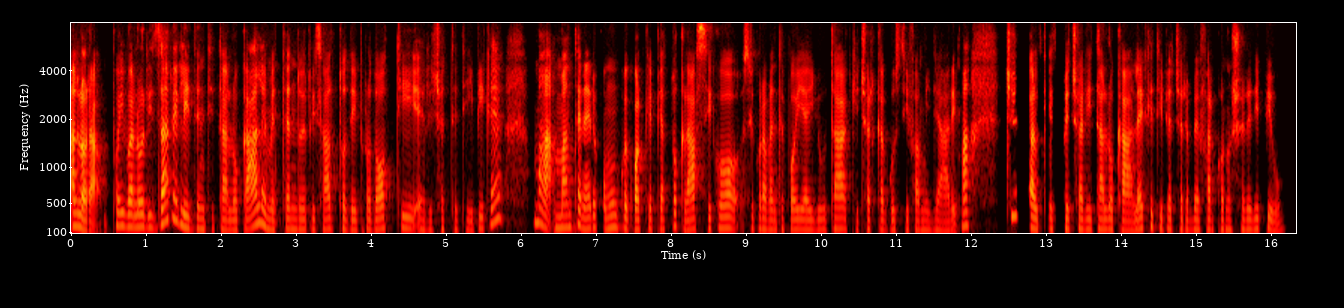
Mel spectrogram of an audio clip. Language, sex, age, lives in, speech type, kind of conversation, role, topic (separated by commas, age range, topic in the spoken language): Italian, female, 40-44, Italy, read, expert-assistant, expert, Cosa succederebbe se tutte le aziende agricole del mondo adottassero esclusivamente pratiche di agricoltura sostenibile? Quali cambiamenti vedremmo nell’ambiente, nell’economia e nella nostra alimentazione?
